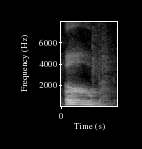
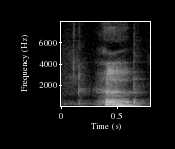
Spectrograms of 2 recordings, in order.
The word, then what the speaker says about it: herb: uh pronounced differently uh herb herb i have to really try on that though yeah with your h's but the thing is growing up i always said herb because there's an h in it and as far like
